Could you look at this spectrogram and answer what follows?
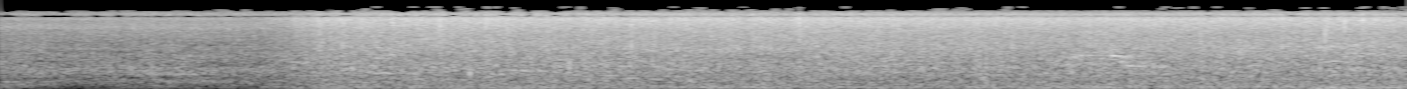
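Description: Rushing, splashing water from the fountain jets and pouring sprays of a waterpark splash play structure, a steady noise that gets louder about a second and a half in.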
